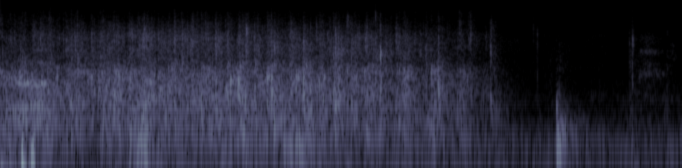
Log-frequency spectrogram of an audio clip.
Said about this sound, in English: Friends, let me invite you to give a round of applause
